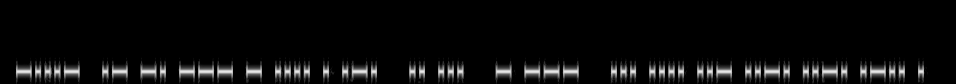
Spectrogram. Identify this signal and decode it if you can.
Morse code, heard as a keyed tone, about 25 wpm, 600 Hz. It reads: <BT> ANOTHER IS TO SHUFFLE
